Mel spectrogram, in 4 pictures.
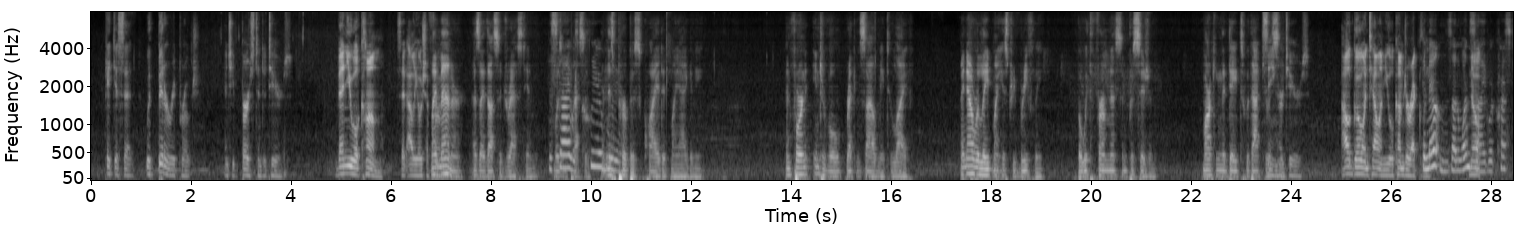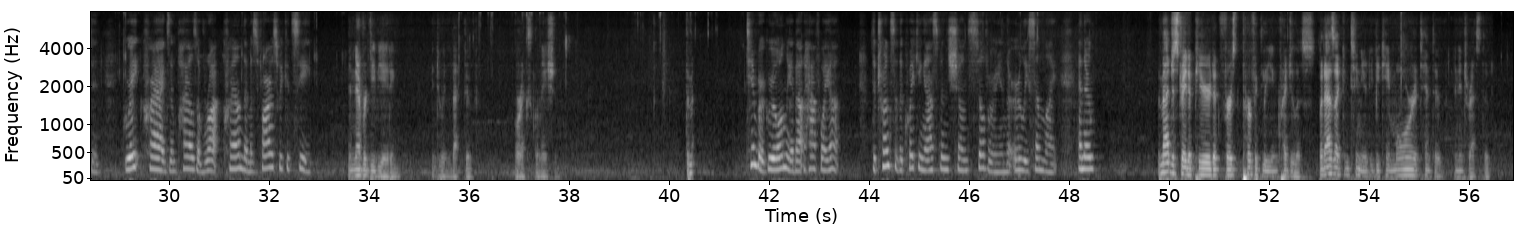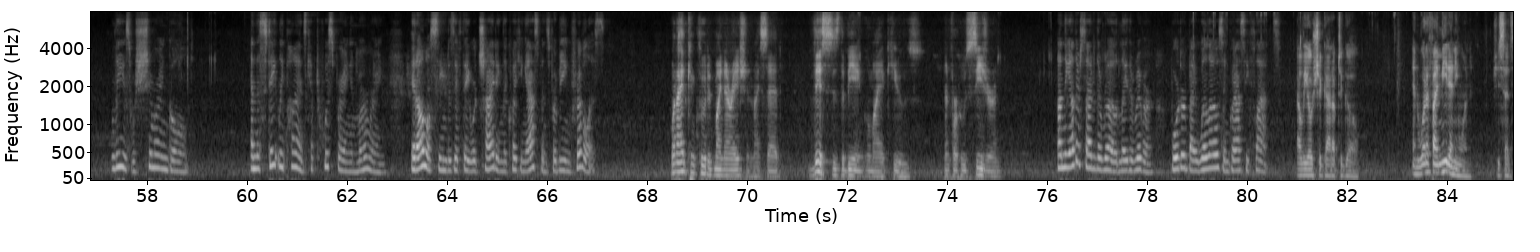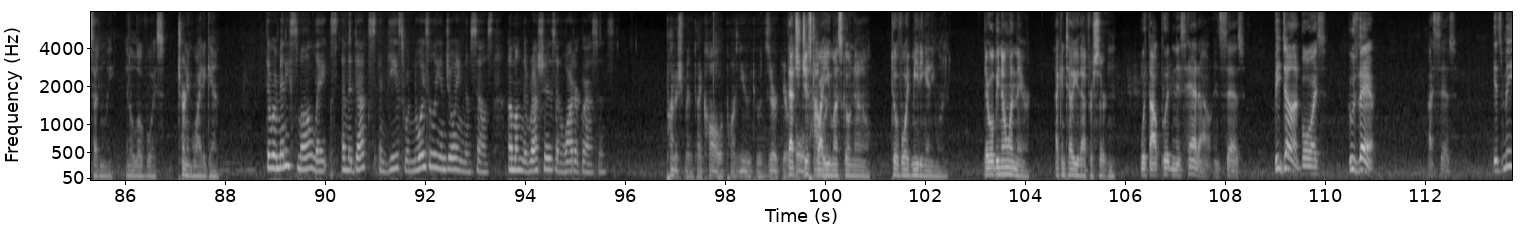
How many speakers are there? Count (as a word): three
